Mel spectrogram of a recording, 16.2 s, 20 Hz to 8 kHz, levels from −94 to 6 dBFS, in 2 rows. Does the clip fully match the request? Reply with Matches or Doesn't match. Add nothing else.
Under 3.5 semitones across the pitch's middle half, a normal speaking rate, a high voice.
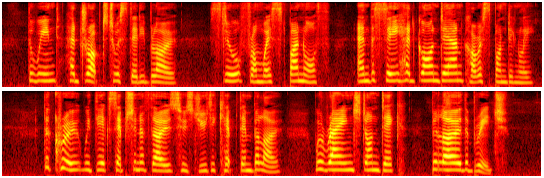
Matches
